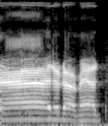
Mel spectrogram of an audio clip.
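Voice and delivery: ordinary delivery

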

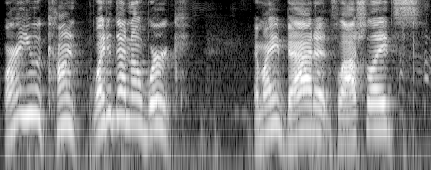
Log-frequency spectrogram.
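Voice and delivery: frustrated gamer whining at the killer; frustrated squeal. Real, not acted. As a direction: shriek the complaint.

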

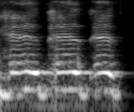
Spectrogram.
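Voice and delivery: high-pitched mock cry for help; retold scream for help. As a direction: re-enact screaming for help, not at full volume. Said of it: "I'm screaming".

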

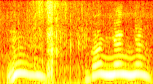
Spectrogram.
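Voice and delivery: high squeaky nom-nom; playful munching noises. Pretend. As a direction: imitate a tiny animal munching, high. Mimics puppy munching on food.

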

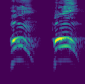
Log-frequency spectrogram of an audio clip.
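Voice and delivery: loud, high imitated impacts; punch sound effects. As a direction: punch out each noise like a landed blow.

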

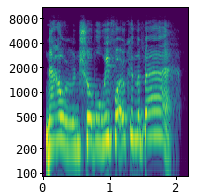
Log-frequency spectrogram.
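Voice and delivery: high, worried wail; panicked animals. A narrator's reading. Animals realising they woke the bear: high worried wail.

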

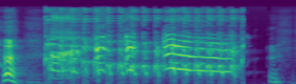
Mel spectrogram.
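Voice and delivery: high squeaky dolphin chirp; dolphin squeal. Retold or imitated. Showing viewers a dolphin impression, high chirping squeal. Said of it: "my closest dolphin impression".

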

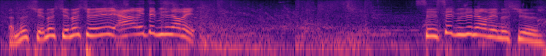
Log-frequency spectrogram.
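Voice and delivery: high, fast, hammed-up polite calming; mock soothing. Streamer mockingly calming an angry opponent, high and hammed-up.

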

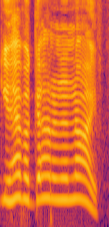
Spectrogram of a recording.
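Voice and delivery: very high, loud and fast; exasperated yell. Retold or imitated. Father scolds his daughter, incredulous yell. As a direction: blurt it out incredulous. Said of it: "I was like".

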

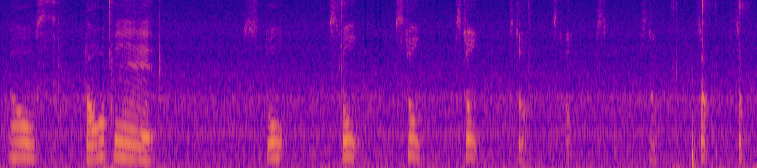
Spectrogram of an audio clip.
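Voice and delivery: soft, high whimpered stops; whimpering plea. Real, not acted. Gamer whimpering at the attacker to stop, soft panicked pleading.

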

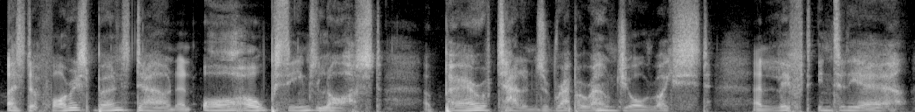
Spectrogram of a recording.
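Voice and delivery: slow, low epic storytelling; solemn, drawn-out dramatic reading; awesome narrator voice. Acted. Player reading the ending to his brother, epic narrator. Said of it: "my awesome voice".

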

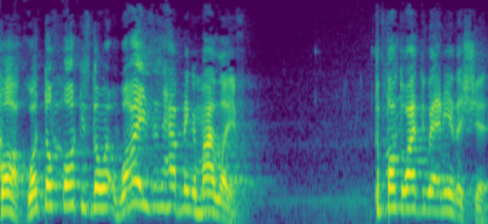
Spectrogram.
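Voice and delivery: high, fast furious yelling; angry outburst. Real, not acted. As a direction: lose it at the whole situation. Real fight over the car.

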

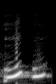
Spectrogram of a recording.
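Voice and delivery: high, loud whooping; two big high whoops; charismatic whoop. Shown as a demonstration. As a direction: whoop it up at the top of your voice.

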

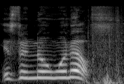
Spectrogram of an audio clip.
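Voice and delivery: high, loud mock-heroic hero voice; mock Achilles. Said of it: "he's like Achilles right now".

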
